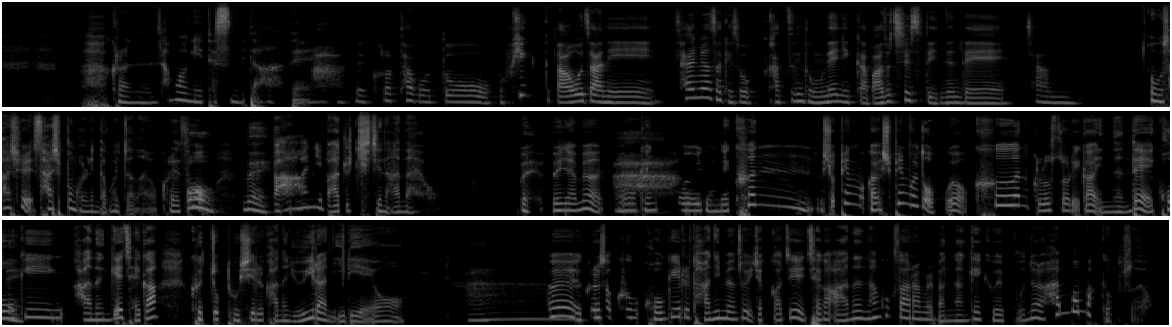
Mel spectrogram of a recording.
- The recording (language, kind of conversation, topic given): Korean, advice, 과도한 요청을 정중히 거절하려면 어떻게 말하고 어떤 태도를 취하는 것이 좋을까요?
- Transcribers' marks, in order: exhale; exhale; tapping; other background noise; in English: "글로서리가"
